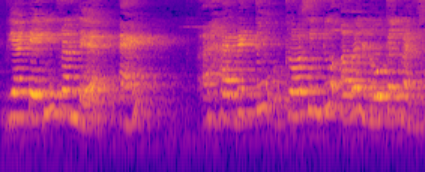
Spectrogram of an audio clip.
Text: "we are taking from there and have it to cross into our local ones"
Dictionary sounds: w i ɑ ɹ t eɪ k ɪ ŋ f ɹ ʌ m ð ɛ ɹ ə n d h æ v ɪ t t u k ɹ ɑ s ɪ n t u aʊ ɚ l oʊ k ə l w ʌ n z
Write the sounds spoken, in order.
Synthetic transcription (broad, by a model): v i ɑ ɹ t eɪ k ɪ ŋ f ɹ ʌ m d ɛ ɹ ə n d h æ b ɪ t t u k ɹ ɑ s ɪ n t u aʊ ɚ l oʊ k ə l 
